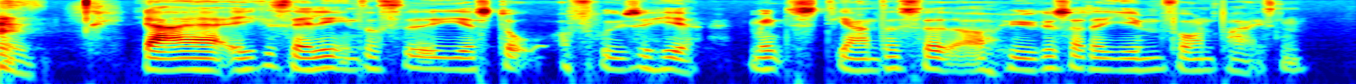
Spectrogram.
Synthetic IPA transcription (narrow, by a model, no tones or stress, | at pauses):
jɑ̈ɪæɐʔe̝ɡ̥əsæɐlie̝nd̥ʁɐse̝̰ːɐð̩ˠiæsd̥ɔ̰̽ːɒ̽fʁyːs̬əɦeɐ̰ | men̰sd̥iɑ̈nd̥ʁɐse̝ð̞̰ˠɐ̰ɒ̽hyɡ̥ɐsɑ̈ɪd̥æɐ̰jeməfɒːɒnpʰʁɑ̈ɪsn̩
